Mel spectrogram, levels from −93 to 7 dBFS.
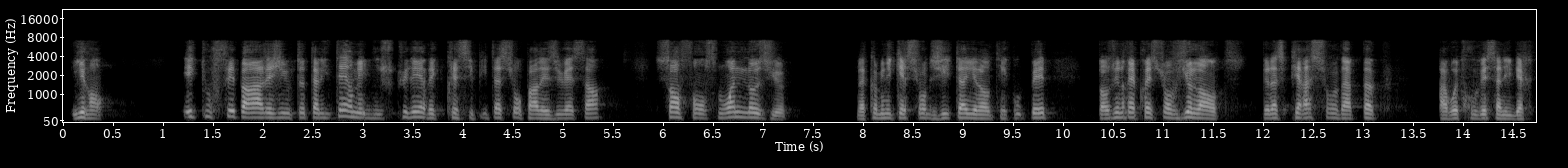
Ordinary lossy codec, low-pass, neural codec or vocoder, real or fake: none; 7.2 kHz; codec, 16 kHz, 1.1 kbps, Voila-Tokenizer; fake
